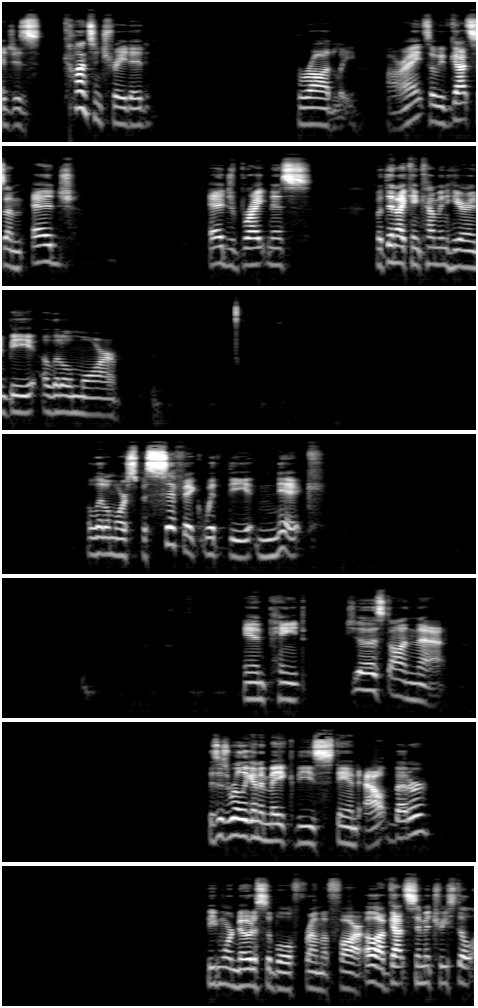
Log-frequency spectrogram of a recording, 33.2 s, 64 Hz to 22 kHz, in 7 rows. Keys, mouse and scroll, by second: 0.4 ctrl+middle click, 0.5 shift+middle click, 1.1 shift+middle click, 1.6 click, 1.8 click, 2.5 click, 2.8 click, 3.5 click, 3.7 ctrl+middle click, 4.0 ctrl+middle click, 4.2 shift+middle click, 4.3 shift+middle click, 4.8 ctrl+middle click, 5.0 ctrl+middle click, 5.6 shift+middle click, 6.6 click, 7.0 click, 7.3 shift+middle click, 7.8 click, 8.5 shift+middle click, 8.9 f, 9.4 ctrl+middle click, 9.7 shift+middle click, 9.9 ctrl+middle click, 10.2 middle click, 11.1 KP_Decimal, 12.2 Tab, 12.7 ctrl+middle click, 12.9 shift+middle click, 13.0 shift+middle click, 13.3 ctrl+middle click, 13.6 ctrl+middle click, 14.7 click, 15.6 alt+click, 16.4 KP_Decimal, 17.2 shift+middle click, 17.5 ctrl+middle click, 18.2 alt+click, 19.1 click, 19.9 KP_Decimal, 20.5 ctrl+middle click, 21.0 Tab, 21.6 f, 22.1 click, 22.4 click, 22.8 click, 23.5 click, 23.7 f, 24.2 click, 24.5 click, 26.4 click, 26.7 click, 27.1 click, 27.1 f, 27.5 click, 27.7 click, 30.6 click, 30.6 ctrl+middle click, 30.9 ctrl+middle click, 31.1 ctrl+middle click, 32.1 ctrl+middle click, 32.4 ctrl+middle click, 32.8 shift+middle click.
